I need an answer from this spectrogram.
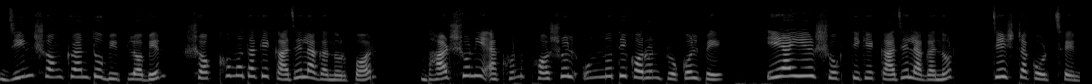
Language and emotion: Bengali, neutral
